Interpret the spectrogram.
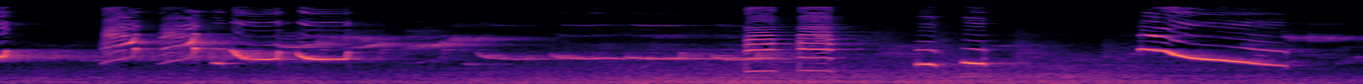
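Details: Lure song of a masked laughingthrush meant to set other birds singing: scattered whistles and clipped calls, one long steady whistled note, short bursts of sharp notes, and a loud, long descending slurred whistle near the end.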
